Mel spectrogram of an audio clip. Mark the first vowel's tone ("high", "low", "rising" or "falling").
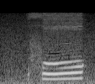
rising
